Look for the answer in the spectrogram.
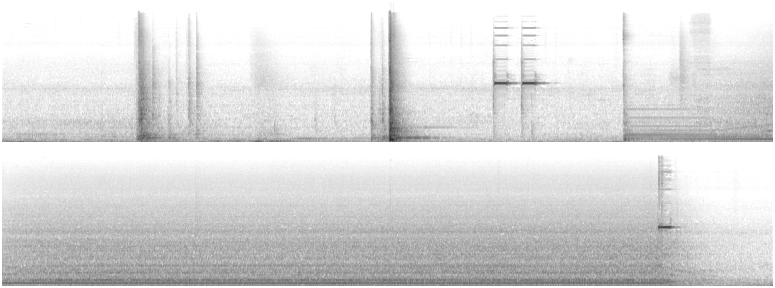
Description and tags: sonido de uso de microondas
Cocina, Microondas, operacion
